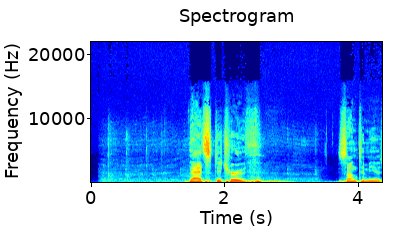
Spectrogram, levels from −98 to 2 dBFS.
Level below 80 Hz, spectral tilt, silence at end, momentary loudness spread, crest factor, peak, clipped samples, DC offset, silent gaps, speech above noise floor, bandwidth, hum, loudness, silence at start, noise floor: -34 dBFS; -4.5 dB/octave; 0 s; 17 LU; 20 dB; -4 dBFS; under 0.1%; under 0.1%; none; 35 dB; 13.5 kHz; none; -23 LUFS; 1.4 s; -56 dBFS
